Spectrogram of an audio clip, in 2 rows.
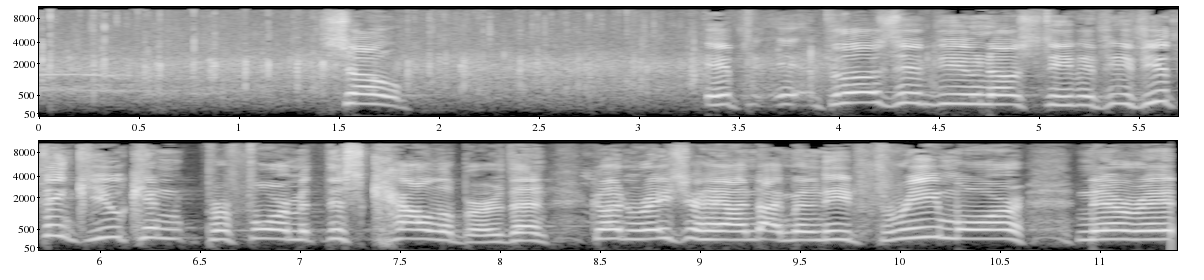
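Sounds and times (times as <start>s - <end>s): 
audience applause: 0.0s - 4.9s
speech: 1.5s - 2.0s, 3.4s - 11.3s.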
